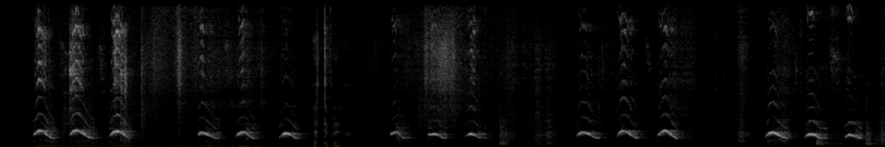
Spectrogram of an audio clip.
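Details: A cockatiel singing at home whistles clear, rising-and-falling notes in quick sets of three, repeated through the phrase.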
